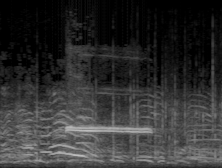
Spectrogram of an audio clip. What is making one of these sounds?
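A referee's whistle blows one long blast.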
